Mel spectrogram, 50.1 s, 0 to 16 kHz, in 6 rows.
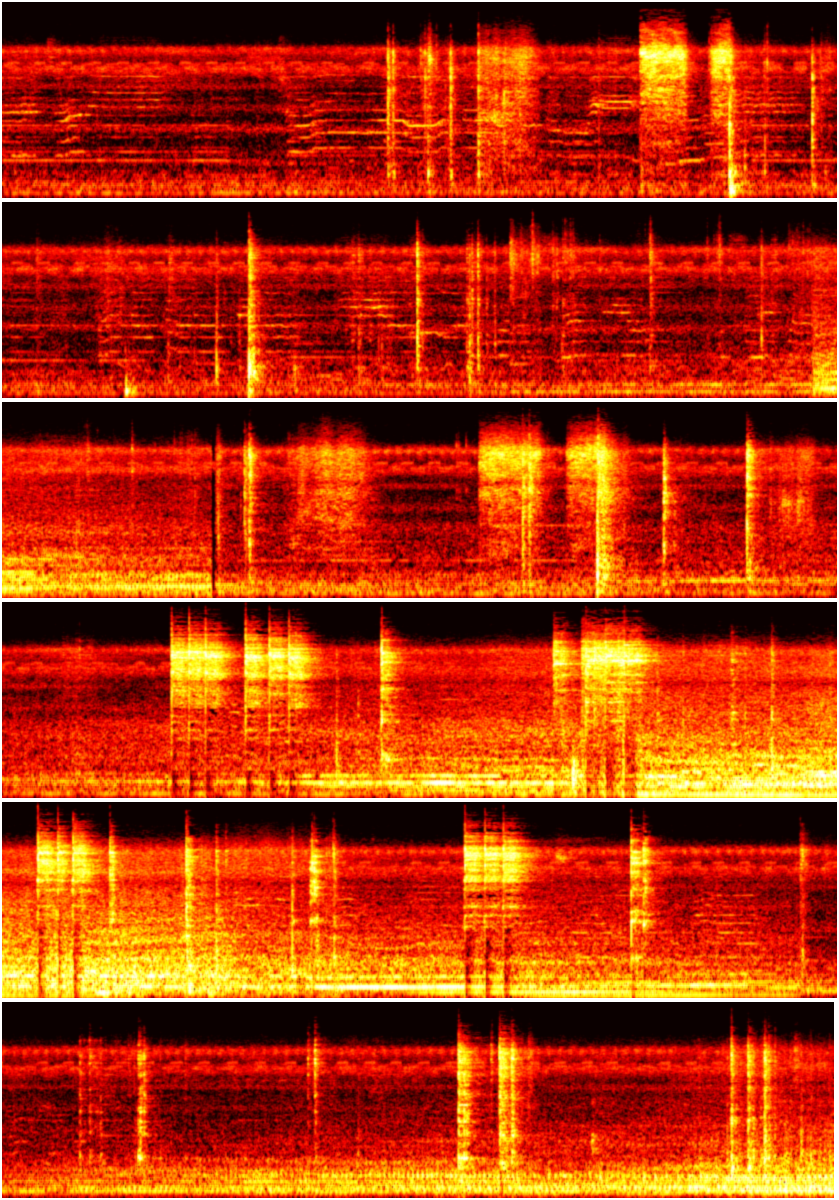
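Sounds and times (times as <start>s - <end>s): glass cutter scratching: 4.8s - 5.4s, 19.6s - 20.5s.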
